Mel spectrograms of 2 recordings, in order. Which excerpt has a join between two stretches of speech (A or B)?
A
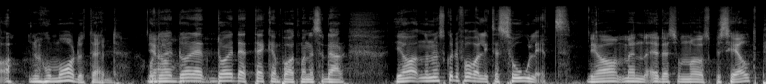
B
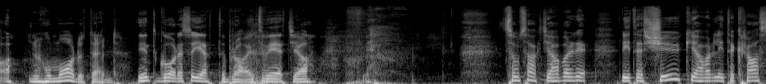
A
